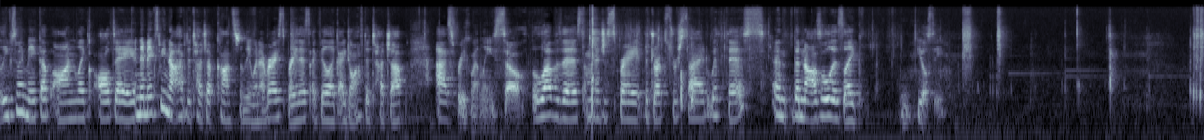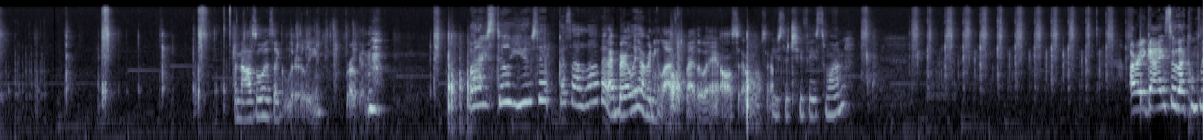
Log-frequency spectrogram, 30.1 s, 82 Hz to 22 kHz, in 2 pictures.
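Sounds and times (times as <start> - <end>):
spray bottle spurts: 14.9 - 15.3, 16.3 - 16.6, 25.8 - 29.3.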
